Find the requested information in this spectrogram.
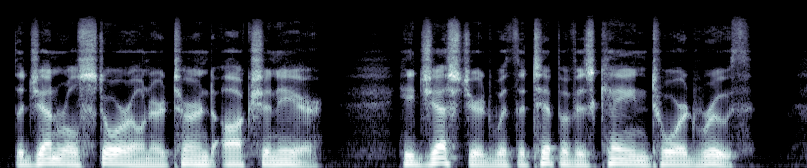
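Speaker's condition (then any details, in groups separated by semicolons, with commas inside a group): No condition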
